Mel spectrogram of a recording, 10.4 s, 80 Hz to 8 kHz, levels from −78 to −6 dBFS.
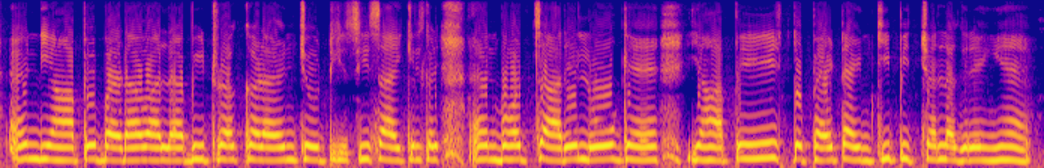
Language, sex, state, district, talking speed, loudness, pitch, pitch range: Hindi, female, Bihar, Gopalganj, 160 wpm, -13 LUFS, 235 Hz, 225-245 Hz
